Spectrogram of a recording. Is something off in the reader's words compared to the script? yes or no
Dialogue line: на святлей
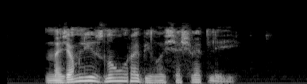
yes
